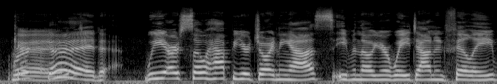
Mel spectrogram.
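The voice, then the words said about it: Sick, weird-sounding voice. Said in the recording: “I am sick. That's why I sound like this ... why I sound weird”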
